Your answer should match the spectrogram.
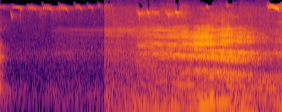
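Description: A red deer stag roaring: one long, low bellow starting about a second and a half in, dropping in pitch as it fades near the end.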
